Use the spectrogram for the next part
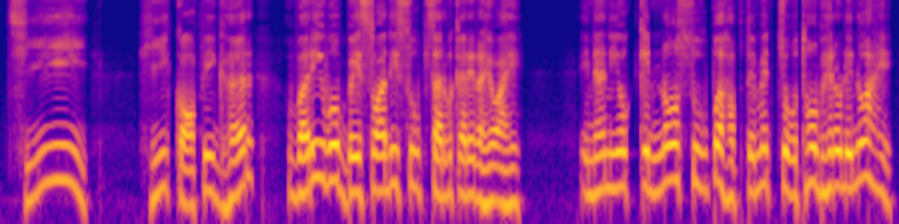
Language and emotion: Sindhi, disgusted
